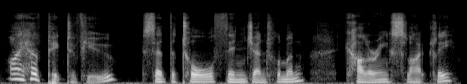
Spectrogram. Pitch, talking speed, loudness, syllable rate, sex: 130 Hz, 155 wpm, -19 LUFS, 4.7 syllables/s, male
